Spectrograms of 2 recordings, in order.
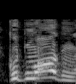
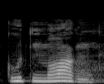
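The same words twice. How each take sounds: First: High, loud excited reply; keyed-up, pitched well above usual; eager greeting. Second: Said in the usual way. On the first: A narrator's reading. Speaker eagerly answers the computer.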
